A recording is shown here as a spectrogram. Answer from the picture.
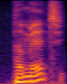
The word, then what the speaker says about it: permit: What's the difference in pronunciation between permit used as a verb and permit used as a noun? – The difference in pronunciation between permit used as a verb and permit used as a noun is that, as a verb, the stress is on the second syllable, whilst as a noun, it's on the first.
